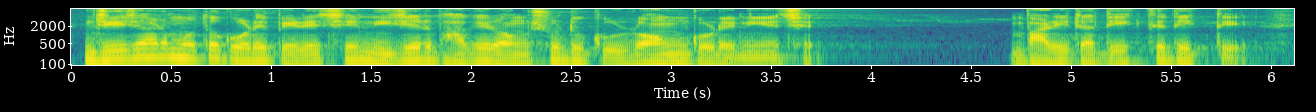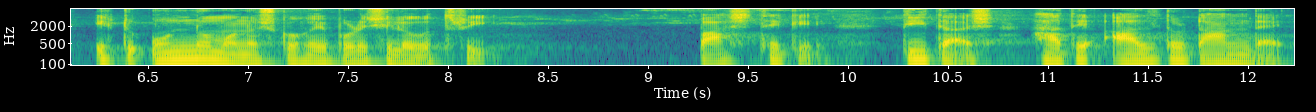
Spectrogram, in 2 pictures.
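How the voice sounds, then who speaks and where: A man reading a story aloud in a measured, expressive narration. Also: on the low side. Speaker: story reader. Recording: narration over background music.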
